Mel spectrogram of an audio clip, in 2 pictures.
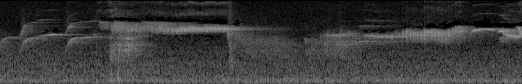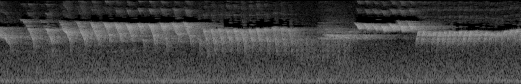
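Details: Canary singing in the morning: a long varied stream of high whistles, rolling trills and rapid buzzy chirp series with brief gaps.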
